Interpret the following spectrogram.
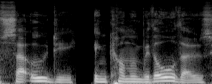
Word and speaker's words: Saudi: for some time Qatar noted the separated syllable pronunciation of Saud II in common with all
